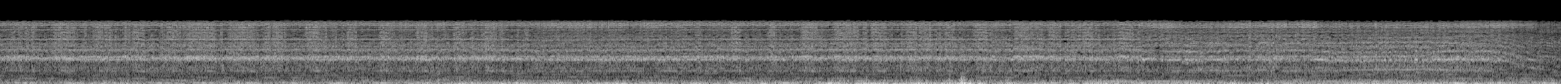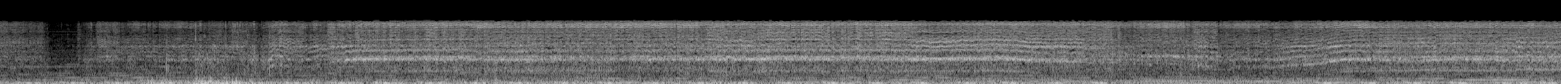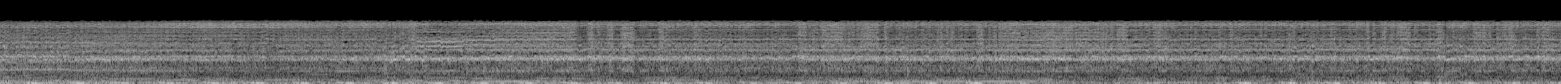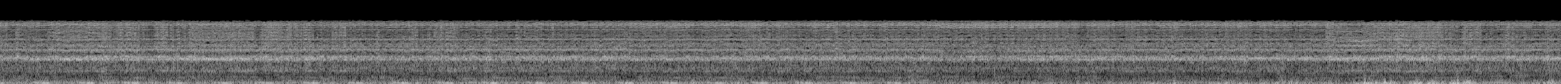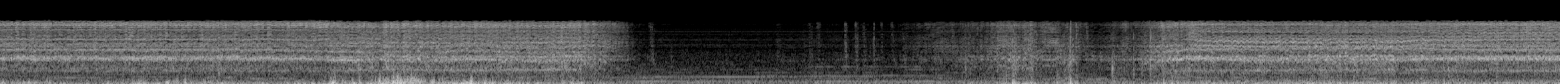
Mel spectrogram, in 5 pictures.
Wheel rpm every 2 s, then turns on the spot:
170, 170, 170, 170, 170, 170, 160, 110, 60, 130, 170, 170, 160, 130, 140, 160, 170, 170, 170, 170, 160, 170, 170, 170, 160, 170, 170, 170, 170, 170, 170, 170, 170, 160, 30, 10, 70, 150, 170.
none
